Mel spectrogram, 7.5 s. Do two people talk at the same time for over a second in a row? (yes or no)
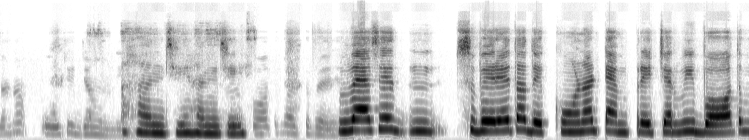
no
